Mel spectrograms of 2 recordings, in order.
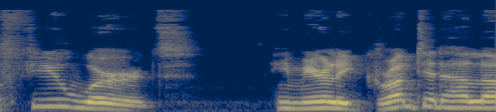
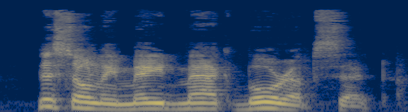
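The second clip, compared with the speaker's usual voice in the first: usual speaking voice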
